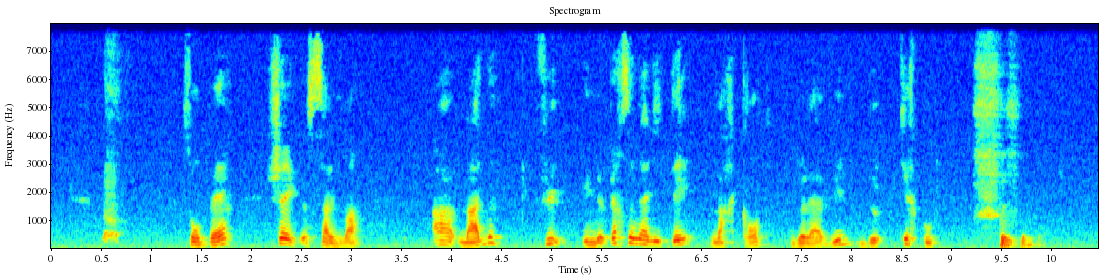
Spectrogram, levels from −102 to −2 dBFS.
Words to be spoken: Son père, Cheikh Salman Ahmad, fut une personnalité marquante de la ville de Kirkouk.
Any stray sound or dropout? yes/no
yes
